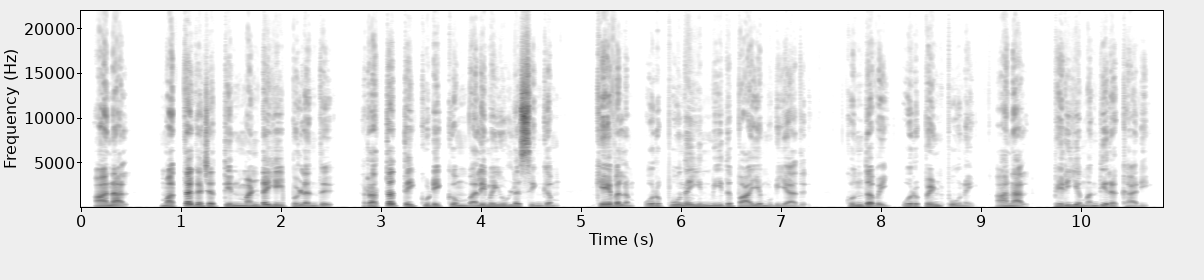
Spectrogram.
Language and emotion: Tamil, neutral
